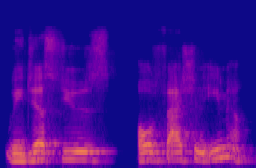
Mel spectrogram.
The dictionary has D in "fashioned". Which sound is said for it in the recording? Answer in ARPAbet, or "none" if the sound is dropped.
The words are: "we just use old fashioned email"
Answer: none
